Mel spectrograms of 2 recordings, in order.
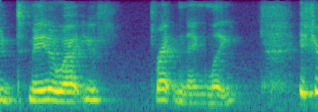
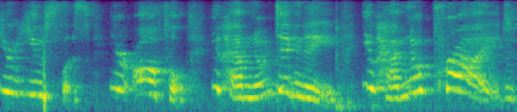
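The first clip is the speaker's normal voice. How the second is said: high, spluttering, horrified indignation; 7 semitones higher than usual. Narrating a demon shielding himself from flying tomato seeds, sputtering. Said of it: "he sputters".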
